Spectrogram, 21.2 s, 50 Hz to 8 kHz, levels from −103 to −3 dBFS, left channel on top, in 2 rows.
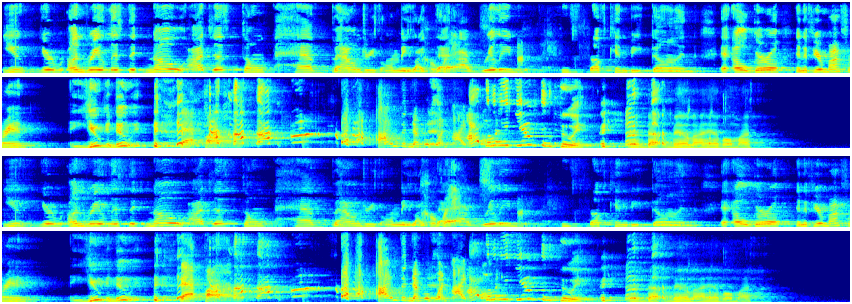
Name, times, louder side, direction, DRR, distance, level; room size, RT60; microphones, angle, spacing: voice 1, 0.0-8.7 9.0-10.9 11.4-12.9 13.2-14.6 15.0-15.1 15.9-16.1 16.4-18.8, left 4 dB, 65° left, 13 dB, 1.2 m, -36 dB
voice 2, 5.2-5.8 12.8-13.6 14.8-16.7, right 4 dB, 25° right, 14 dB, 1.0 m, -36 dB
voice 3, 18.4-20.0, left 3 dB, 85° left, 12 dB, 0.9 m, -39 dB
30.0 x 16.0 x 7.3 m, 1.0 s
head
